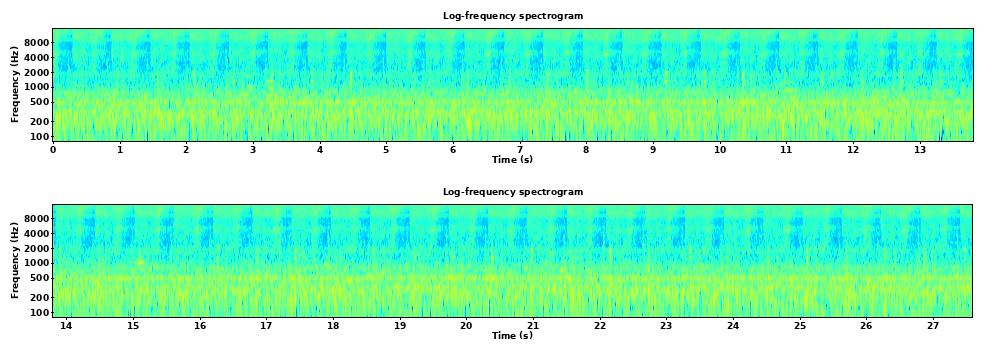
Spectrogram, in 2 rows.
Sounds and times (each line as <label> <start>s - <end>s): book covers being printed 0.2s - 27.5s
